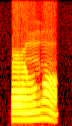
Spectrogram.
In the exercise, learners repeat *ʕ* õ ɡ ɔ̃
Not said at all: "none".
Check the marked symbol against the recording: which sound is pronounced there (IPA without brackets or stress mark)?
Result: ʕ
